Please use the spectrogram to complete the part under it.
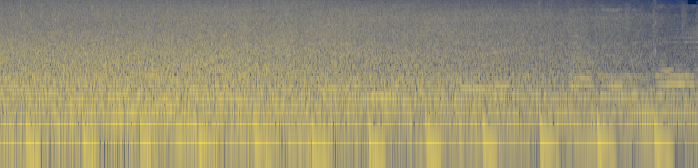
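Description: Rushing stream and waterfall in Eaton Canyon, a loud, steady roar of tumbling water close by that fills the whole stretch without a break, with no talking.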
